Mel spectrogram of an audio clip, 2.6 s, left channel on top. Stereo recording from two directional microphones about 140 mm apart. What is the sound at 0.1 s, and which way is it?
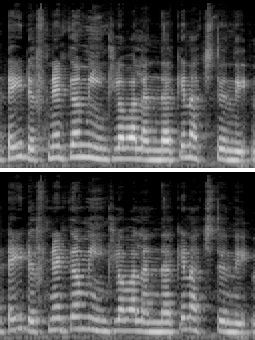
A woman's voice, 35° left (ahead or behind).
